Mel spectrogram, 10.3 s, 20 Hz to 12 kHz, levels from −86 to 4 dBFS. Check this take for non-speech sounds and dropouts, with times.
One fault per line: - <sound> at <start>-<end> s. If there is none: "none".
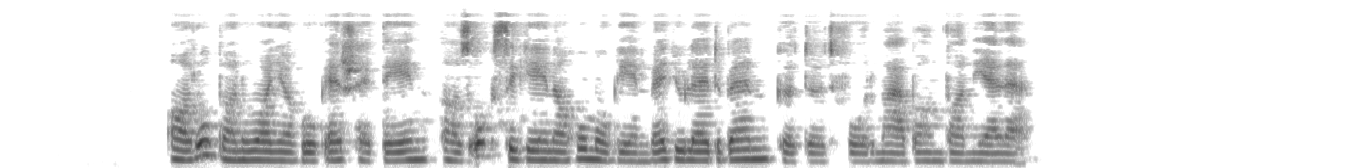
none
